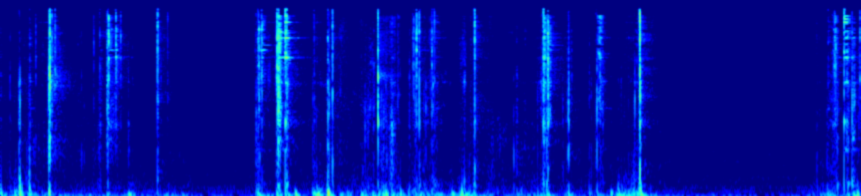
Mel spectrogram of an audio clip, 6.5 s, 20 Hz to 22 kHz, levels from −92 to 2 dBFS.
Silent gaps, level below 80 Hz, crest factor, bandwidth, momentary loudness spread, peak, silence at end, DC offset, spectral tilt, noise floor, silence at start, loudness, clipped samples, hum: none; -64 dBFS; 38 dB; 18 kHz; 16 LU; -12 dBFS; 0 s; under 0.1%; 0 dB/octave; -79 dBFS; 0 s; -45 LUFS; under 0.1%; none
